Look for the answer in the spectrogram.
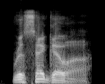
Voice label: "racegoer", British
